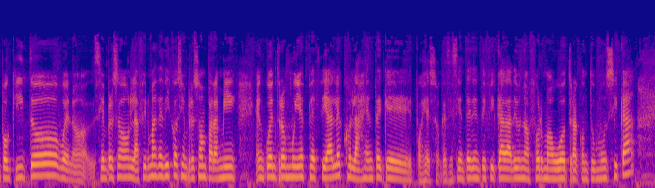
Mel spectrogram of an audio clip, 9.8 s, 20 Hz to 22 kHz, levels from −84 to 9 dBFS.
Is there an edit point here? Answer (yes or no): no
